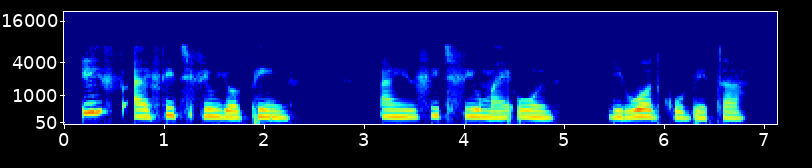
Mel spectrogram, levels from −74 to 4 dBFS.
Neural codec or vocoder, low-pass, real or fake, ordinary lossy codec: codec, 16 kHz, 0.8 kbps, ZipCodec; 7.2 kHz; fake; none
